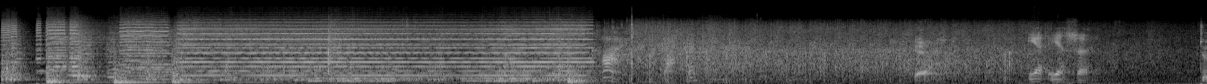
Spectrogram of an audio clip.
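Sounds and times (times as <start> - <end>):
band music: 0.0 - 6.0
crowd applauding: 2.9 - 11.4.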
